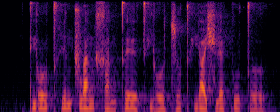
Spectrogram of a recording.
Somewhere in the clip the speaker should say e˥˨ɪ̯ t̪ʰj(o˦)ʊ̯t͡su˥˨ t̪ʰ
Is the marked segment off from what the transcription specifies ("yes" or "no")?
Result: yes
